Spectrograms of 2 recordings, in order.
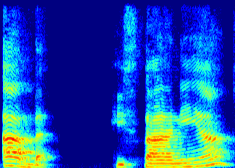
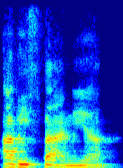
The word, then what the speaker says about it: ab Hispania: Vieron que eh como les decía, la H no es una consonante y no separa las sílabas. No decimos ab hispania, sino abispania. Abhispania.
